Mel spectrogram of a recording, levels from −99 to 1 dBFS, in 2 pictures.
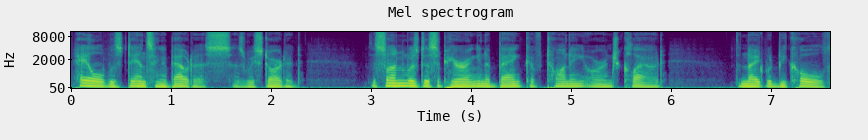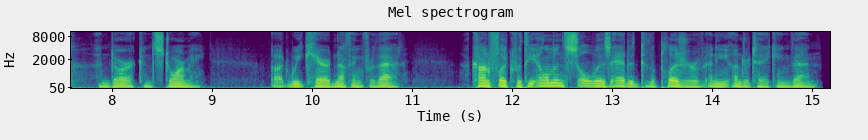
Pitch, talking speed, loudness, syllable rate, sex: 125 Hz, 195 wpm, -17 LUFS, 5.9 syllables/s, male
